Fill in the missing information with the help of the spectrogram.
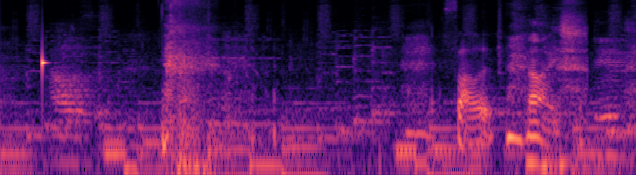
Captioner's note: laughs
